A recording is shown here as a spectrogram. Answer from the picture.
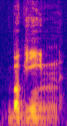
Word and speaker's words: Burgoyne: a famous fox hound named burgoyne he pronounced it bogeyin which my informant used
